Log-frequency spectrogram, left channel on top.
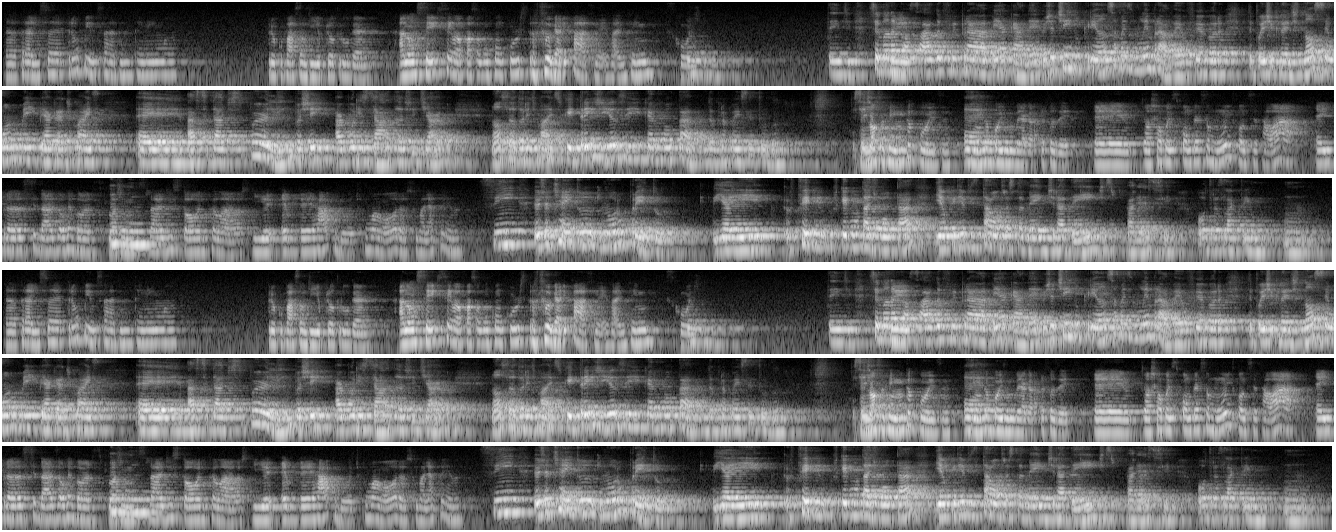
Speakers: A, on the right (about 20°); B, in the centre.
A: para isso é tranquilo, sabe? Não tem nenhuma preocupação de ir para outro lugar. A não ser que, sei lá, eu faça algum concurso para outro <laughs> lugar e passe, né? Vai, não tem escolha.
B: Uhum. Entendi. Semana
A: Você,
B: passada eu fui para BH, né? Eu já tinha ido criança, mas eu não lembrava. Eu fui agora depois de grande. Nossa, eu amei BH demais. É, a cidade super limpa, achei arborizada, cheia de árvore. Nossa, eu adorei demais. Fiquei três dias e quero voltar. Não deu para conhecer tudo. Você
A: é, nossa,
B: já?
A: tem muita coisa.
B: é,
A: Tem muita coisa no BH para fazer. É, eu acho que é uma coisa que compensa muito quando você está lá é ir para cidades ao redor, porque
B: Uhum.
A: lá tem muita cidade histórica lá. eu acho- E é, é- é rápido, é tipo uma hora, acho que vale a pena.
B: Sim, eu já tinha ido em Ouro Preto. E aí eu fiquei, fiquei com vontade de voltar e eu queria visitar outras também, Tiradentes, parece, outras lá que tem um, um-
